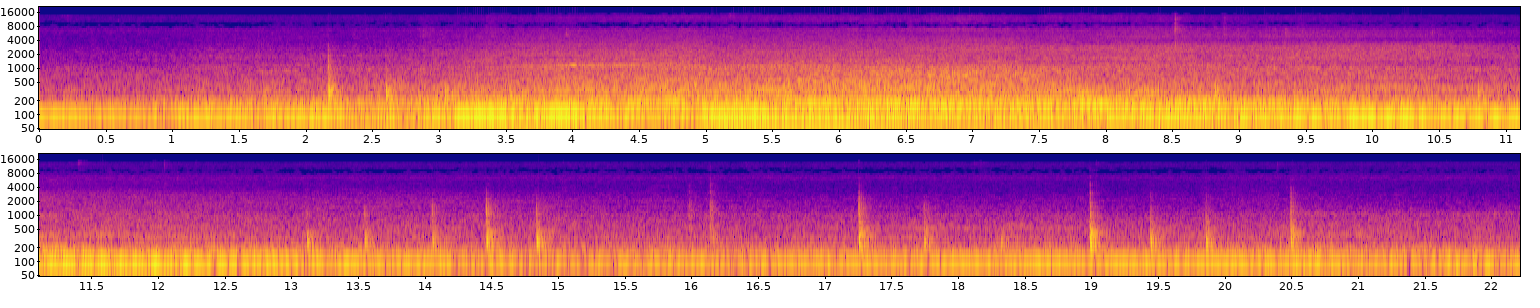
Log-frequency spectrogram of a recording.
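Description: Steady low rumble with a passing road vehicle that swells and fades over about ten seconds. A few faint, sharp ticks follow in the second half.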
